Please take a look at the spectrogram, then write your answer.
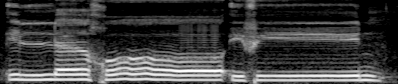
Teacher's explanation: یہاں پر مد کرتے ہوئے پڑھنا ہے، کم سے کم 3 الف کے برابر کھینچ کر پڑھیں، اس لیے کہ یہ بڑی مد ہے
